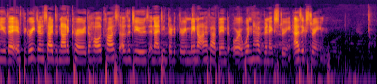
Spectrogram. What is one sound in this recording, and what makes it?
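An elderly woman speaks close by.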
